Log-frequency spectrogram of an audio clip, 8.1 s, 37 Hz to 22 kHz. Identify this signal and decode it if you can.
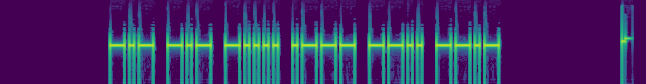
Morse code, heard as a keyed tone, about 20 wpm, 700 Hz. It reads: KK6JZQ
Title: USA Call Signs Repeated 2x 20wpm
